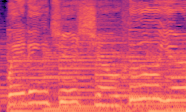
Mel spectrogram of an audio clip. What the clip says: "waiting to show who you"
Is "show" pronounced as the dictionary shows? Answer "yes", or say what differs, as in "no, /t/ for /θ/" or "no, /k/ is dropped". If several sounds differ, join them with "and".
yes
